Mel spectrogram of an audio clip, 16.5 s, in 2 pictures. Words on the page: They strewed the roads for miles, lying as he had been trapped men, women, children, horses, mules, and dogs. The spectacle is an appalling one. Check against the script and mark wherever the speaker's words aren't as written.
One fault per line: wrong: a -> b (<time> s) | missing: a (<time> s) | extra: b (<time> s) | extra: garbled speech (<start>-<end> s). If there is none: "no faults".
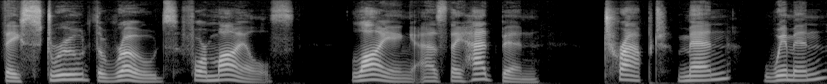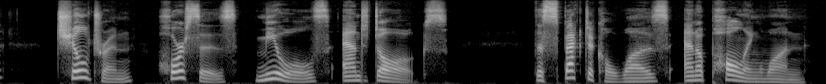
wrong: he -> they (4.5 s)
wrong: is -> was (14.5 s)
